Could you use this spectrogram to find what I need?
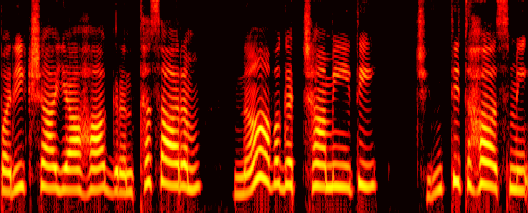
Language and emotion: Sanskrit, fearful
